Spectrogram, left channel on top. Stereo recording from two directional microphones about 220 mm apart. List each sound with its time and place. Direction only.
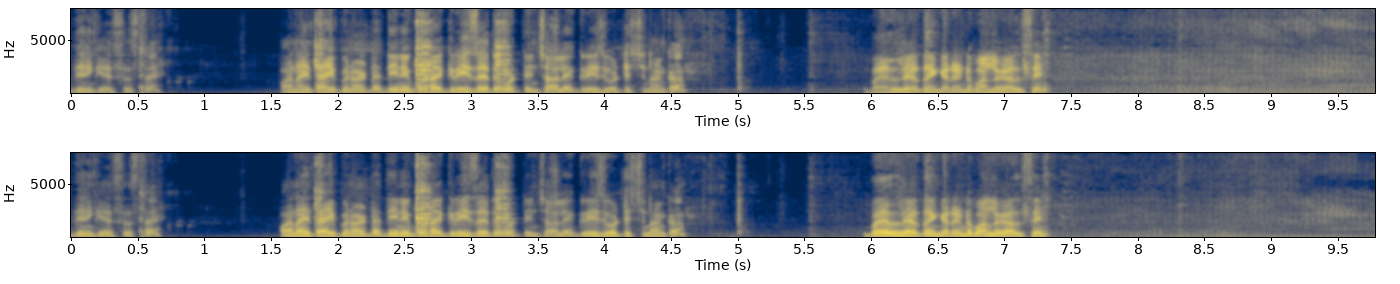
0.0 s speech: 15° right (ahead or behind)
6.0 s speech: 25° right (ahead or behind)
